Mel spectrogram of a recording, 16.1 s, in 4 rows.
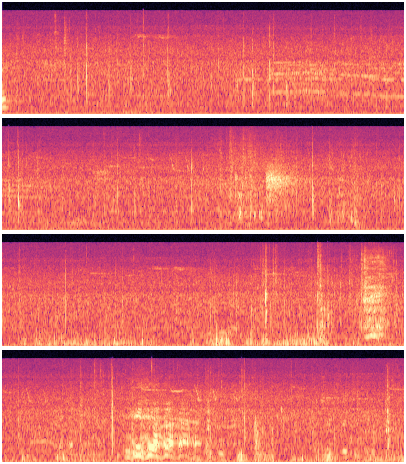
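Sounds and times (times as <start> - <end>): light rain pattering on water: 0.0 - 16.0
bird calling: 3.8 - 7.5.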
